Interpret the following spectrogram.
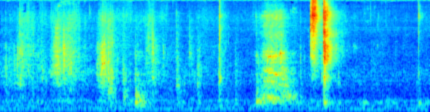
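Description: Paper and notebooks being handled on a desk: pages rustling and covers moving in several short bursts, with two sharp clicks near the end.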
